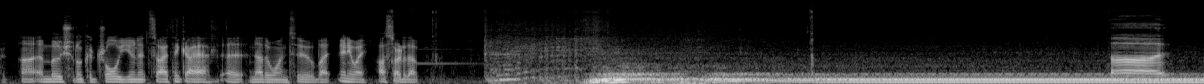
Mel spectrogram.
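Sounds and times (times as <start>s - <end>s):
engine starter cranking: 4.8s - 6.2s
car engine revving and idling: 4.9s - 12.0s.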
